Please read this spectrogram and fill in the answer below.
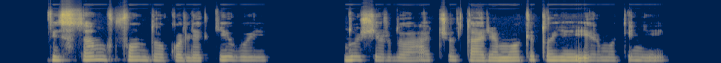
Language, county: Lithuanian, Klaipėda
